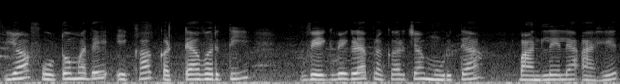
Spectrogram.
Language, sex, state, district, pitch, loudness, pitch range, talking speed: Marathi, female, Maharashtra, Mumbai Suburban, 235 Hz, -16 LUFS, 220-260 Hz, 85 wpm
